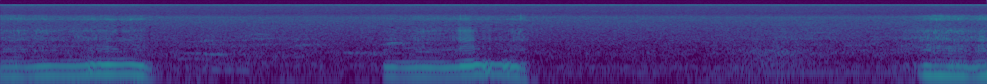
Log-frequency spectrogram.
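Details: Person sleeping after work, snoring loudly: rattling snores about every three seconds, each about a second long, with quieter breathing between.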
